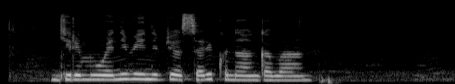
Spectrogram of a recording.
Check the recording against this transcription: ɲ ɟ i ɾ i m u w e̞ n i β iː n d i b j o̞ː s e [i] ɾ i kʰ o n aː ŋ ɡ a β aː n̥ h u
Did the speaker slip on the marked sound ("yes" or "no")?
yes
